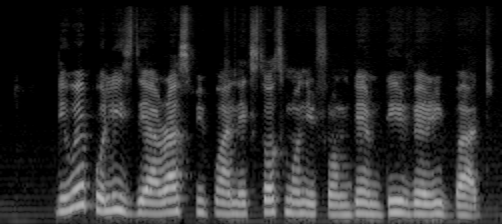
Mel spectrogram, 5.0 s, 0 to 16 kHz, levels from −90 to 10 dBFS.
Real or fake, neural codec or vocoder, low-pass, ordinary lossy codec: fake; autoencoder, 48 kHz, 128 numbers a frame, DAC-VAE, trained on Japanese speech; 14.4 kHz; none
